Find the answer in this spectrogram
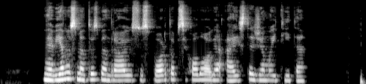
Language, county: Lithuanian, Vilnius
